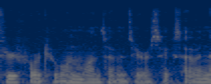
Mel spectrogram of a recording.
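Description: Speech: a young man reciting the digits of pi aloud, one short syllable after another at an even pace.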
